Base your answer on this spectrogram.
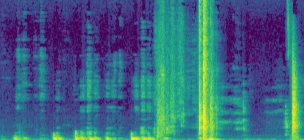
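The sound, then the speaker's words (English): Handwriting scratches out a quick note, starting with a few short separate strokes and then moving into longer, louder scribbles with brief pauses between them. “I'm just gonna write down something real quick just so I remember I have it.”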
